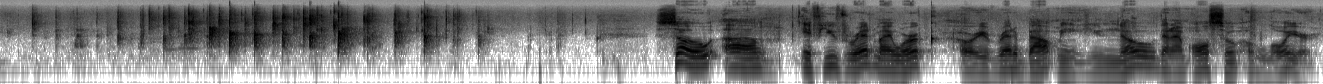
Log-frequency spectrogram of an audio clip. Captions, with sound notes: [audience applauding] So, if you've read my work or you've read about me, you know that I'm also a lawyer.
